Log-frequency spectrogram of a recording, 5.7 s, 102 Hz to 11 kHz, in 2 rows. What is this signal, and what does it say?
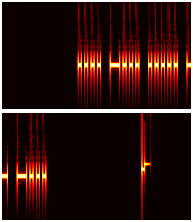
Morse code, heard as a keyed tone, about 25 wpm, 700 Hz. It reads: HB5TB
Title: Five Challenging Letter-Number Combinations 25wpm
